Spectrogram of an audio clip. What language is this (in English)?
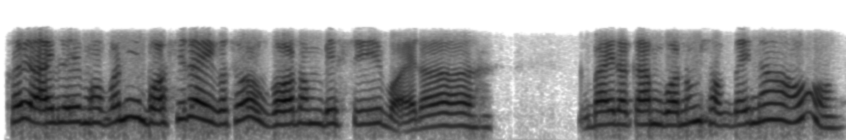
Nepali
